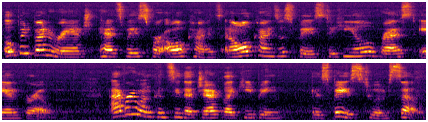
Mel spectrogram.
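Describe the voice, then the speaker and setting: Expressive and mellow, at medium pitch and a slow pace, a woman teacher reads a story to young pupils and keeps them engaged with short questions like "okay?" and "right?". The recording comes from a distant mic with noticeable room noise.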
